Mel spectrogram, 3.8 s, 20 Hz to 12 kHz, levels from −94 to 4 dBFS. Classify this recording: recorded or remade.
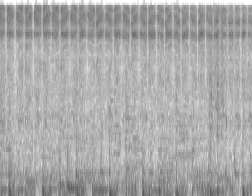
remade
